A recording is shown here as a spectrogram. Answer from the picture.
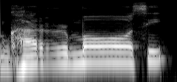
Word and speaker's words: घर्मोऽसि: ये केवल संकेत मात्र है कि यहाँ कुछ संधि हुई थी, इसका कोई उच्चारण नहीं होता। तो घर्मोसी ऐसे बोल देंगे।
